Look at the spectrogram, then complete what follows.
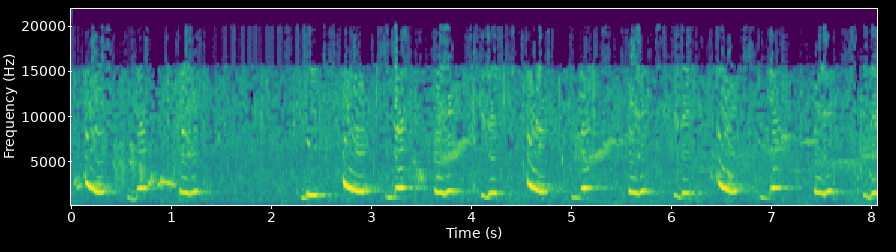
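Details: Cucak rowo (straw-headed bulbul) in a long ropel panjang song for hobbyist training: bubbling sequences of loud downward-sweeping whistles and short upslurs, a brief pause near two seconds, then continuous rapid phrases.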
